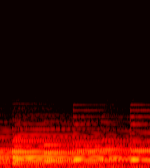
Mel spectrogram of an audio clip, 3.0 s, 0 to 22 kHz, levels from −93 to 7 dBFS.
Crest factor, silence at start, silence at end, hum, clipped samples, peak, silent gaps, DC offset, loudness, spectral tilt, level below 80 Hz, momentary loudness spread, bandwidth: 14 dB; 0 s; 0 s; none; under 0.1%; -24 dBFS; none; under 0.1%; -39 LUFS; -12.5 dB/octave; -58 dBFS; 6 LU; 1.8 kHz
